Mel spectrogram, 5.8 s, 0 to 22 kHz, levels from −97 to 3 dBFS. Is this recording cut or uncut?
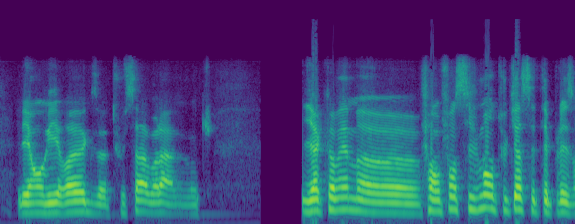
uncut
